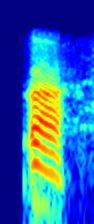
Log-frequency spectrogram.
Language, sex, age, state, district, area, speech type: Manipuri, male, 18-30, Manipur, Kangpokpi, urban, conversation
